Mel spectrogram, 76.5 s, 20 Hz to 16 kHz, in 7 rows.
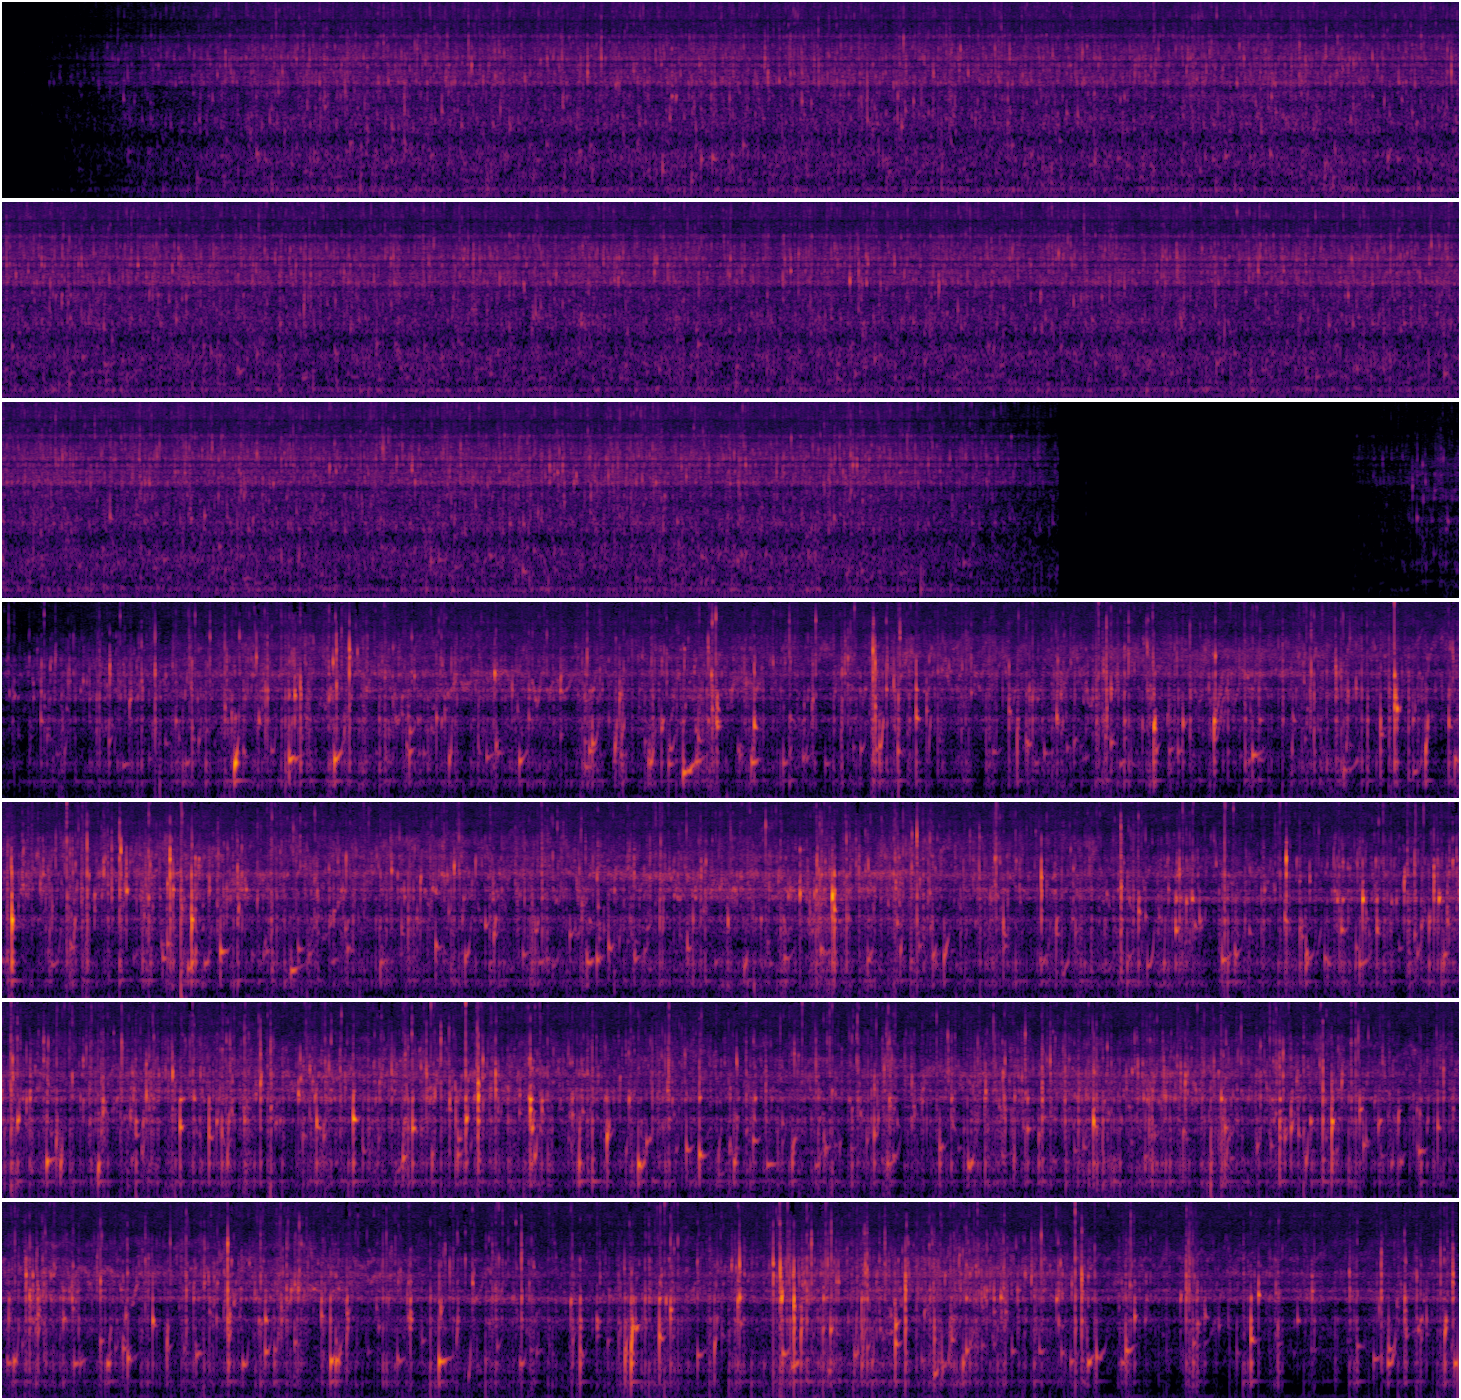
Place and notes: Millennium Park, Chicago, IL, USA - Crown Fountain - Below Ground
Recorded with Zoom H4N with external hydrophone. The clip consists of three clips with different hydrophone placement as below:
1. Hydrophone was placed below ground in the 3/4" black granite gap where water drains in the basin, around 2-3 inches below the water surface.
2. Hydrophone was placed at the same location, but just beneath the water surface.
3. Hydrophone was placed below ground, in the gap between the metal grate directly under the waterfall and the black granite tile.
2 June 2017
